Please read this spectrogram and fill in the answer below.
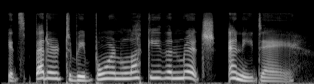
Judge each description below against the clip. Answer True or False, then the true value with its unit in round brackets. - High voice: True (235 Hz)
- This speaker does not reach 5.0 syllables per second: True (4.7 syllables/s)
